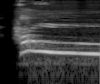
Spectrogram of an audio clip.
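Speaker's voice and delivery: high, loud howl; wolf howl. Acted. Wolf sound in the story.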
